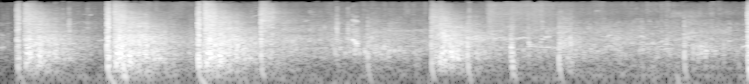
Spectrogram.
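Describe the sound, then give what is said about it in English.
Shotguns fire at pheasants flushed from their roosts on a misty autumn dawn, several sharp, loud blasts in an uneven sequence, each trailing off before the next. “a group of men dressed in tweed hunting jackets and wearing peaked caps take aim and fire at pheasants disturbed from their roosts.”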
